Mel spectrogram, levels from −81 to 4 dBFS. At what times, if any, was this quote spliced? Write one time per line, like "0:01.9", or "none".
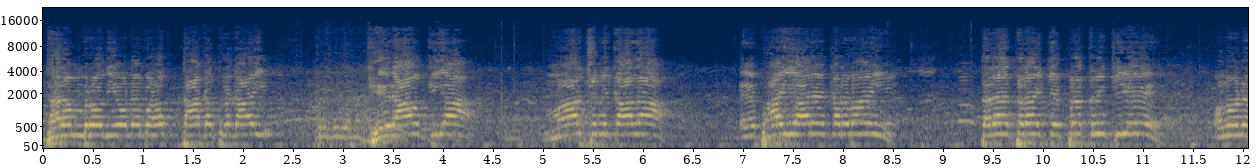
0:02.8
